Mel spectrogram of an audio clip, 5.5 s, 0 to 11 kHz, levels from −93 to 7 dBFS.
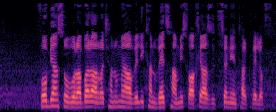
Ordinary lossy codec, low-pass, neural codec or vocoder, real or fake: MP3, 48 kbps; 9.9 kHz; none; real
